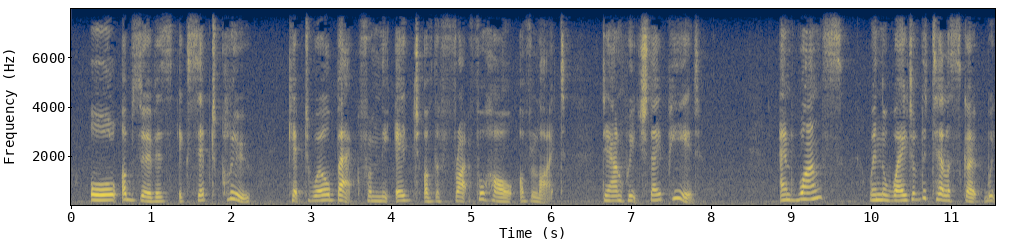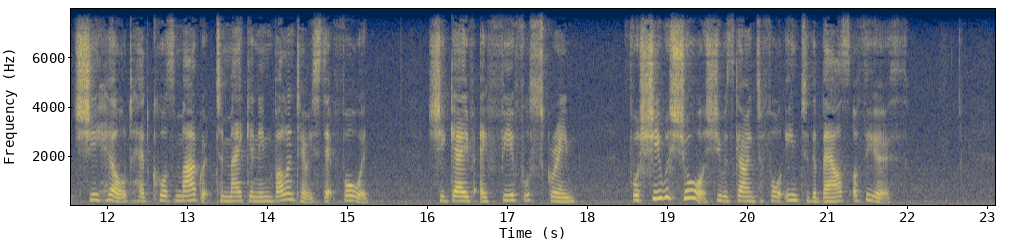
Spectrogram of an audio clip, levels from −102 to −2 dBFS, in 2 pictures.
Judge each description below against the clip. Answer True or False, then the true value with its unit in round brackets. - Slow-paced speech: False (155 wpm)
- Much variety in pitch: False (3.3 semitones)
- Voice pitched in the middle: False (200 Hz)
